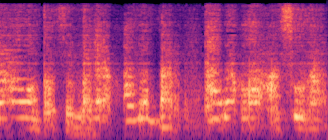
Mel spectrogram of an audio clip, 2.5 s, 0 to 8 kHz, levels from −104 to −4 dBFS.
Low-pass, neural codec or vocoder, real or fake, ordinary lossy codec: 7.2 kHz; codec, 44.1 kHz, 0.9 kbps, DAC; fake; AAC, 48 kbps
